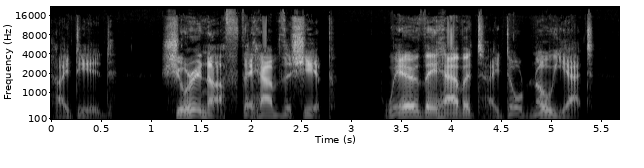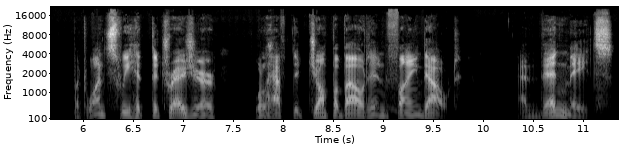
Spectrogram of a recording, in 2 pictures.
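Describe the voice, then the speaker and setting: A man voicing a cunning, smooth-talking pirate with folksy, ungrammatical seafaring speech in an audiobook. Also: low voice, a bit bright, no room sound, clean studio sound, exaggerated voice. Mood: boastful, rallying. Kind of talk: audiobook character dialogue.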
